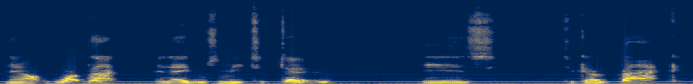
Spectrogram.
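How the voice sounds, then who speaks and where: Male tutorial presenter, unhurried and hesitant, mid pitch, walking through software over a faint noisy hum. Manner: hesitant, explaining step by step. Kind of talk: software screen-recording walkthrough.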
